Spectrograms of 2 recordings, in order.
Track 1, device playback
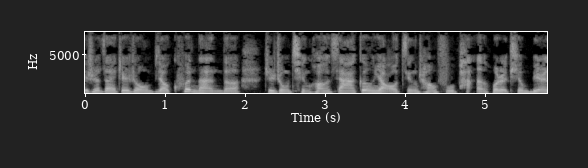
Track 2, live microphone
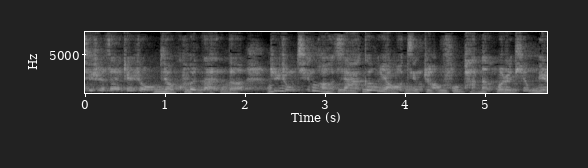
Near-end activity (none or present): present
